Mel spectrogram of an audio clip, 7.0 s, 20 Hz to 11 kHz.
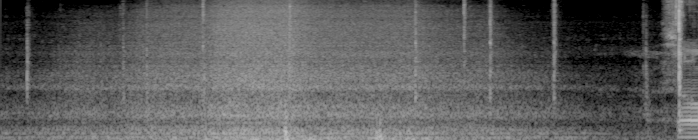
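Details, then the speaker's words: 2004 Duramax HD 2500 pickup HVAC blower after replacing a bad ignition switch, which had caused the blower to work only on high and the ABS light to cycle: air rush swells and eases as the fan steps through all speeds; normal blower operation. "I replaced the ignition switch with a new one uh and our cycling ABS brake light has gone away and we now have all the fan speeds"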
